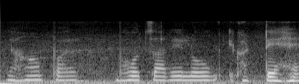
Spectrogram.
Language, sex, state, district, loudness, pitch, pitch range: Hindi, female, Bihar, Patna, -17 LUFS, 190 Hz, 180-195 Hz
